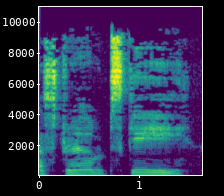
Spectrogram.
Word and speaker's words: Yastrzemski: the Red Sox is unable to properly pronounce Yastrzemski 'he's name and it has to be corrected by the surrounding fans yeah Stremme ski yeah Stremme ski the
